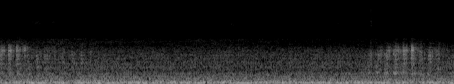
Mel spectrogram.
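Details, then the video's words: Narrow-mouthed frogs, three or four courting females in an apartment complex pond in Songdo, Incheon, Korea, recorded on a Galaxy Note9. Two short, pulsed, nasal calls at the start and near the end over a constant heavy low traffic rumble. "Narrow mouth frog 맹꽁이"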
